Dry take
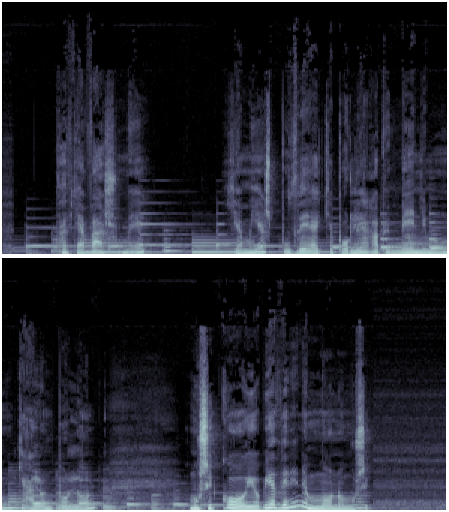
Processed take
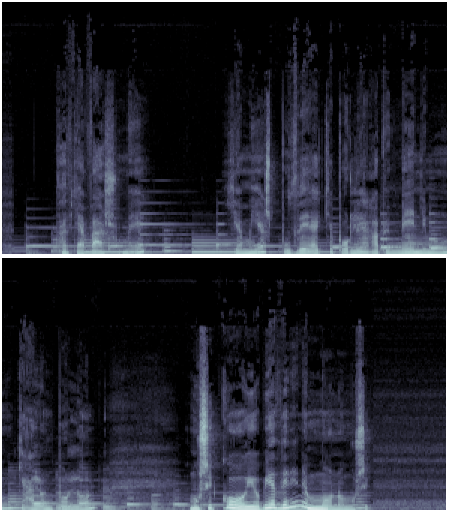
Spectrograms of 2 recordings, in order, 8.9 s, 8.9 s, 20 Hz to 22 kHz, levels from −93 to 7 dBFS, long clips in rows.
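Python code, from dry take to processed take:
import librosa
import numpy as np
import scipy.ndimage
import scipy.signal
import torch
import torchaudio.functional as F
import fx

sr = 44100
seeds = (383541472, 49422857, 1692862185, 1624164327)

y = fx.low_shelf(x, sr, hz=270.0, db=11.0, at=(6.68, 7.7))
y = y * librosa.db_to_amplitude(-1.0)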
